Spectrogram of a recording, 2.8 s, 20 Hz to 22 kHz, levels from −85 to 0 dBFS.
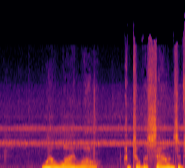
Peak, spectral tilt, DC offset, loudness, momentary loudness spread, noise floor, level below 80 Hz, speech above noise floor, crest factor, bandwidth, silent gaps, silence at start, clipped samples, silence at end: -6 dBFS; -5.5 dB/octave; under 0.1%; -20 LUFS; 17 LU; -39 dBFS; -44 dBFS; 20 dB; 14 dB; 17.5 kHz; none; 0 s; under 0.1%; 0 s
